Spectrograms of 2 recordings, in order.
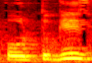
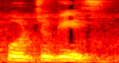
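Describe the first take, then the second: First: The middle consonant is a 't' sound. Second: The middle consonant is a 'ch' sound. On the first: The speaker calls it wrong. "ऐसा लगता है कि इसका उच्चारण पोर्तुगीज भी हो सकता है, लेकिन नहीं" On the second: The speaker calls it right. "यहाँ ट नहीं है, त नहीं है, यहाँ च है"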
